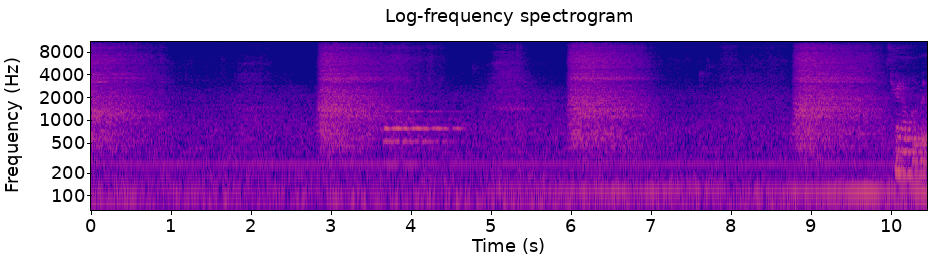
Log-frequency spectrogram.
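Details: Stethoscope on the back of a 12-year-old breathing through the mouth harder than normal during a nursing respiratory assessment: normal breath sounds.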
